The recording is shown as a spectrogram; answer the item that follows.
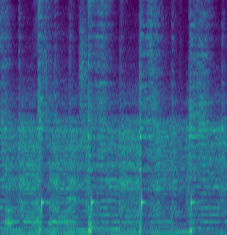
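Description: Rock music with electric guitar and drums, starting suddenly, with a steady beat of about two drum hits a second.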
